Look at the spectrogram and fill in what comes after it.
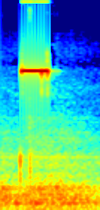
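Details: A single short, high-pitched electronic beep from a Microdot Pro glucometer as its power button is held two to three seconds to enter settings and turn off control solution mode.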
